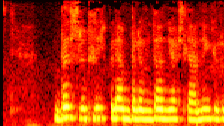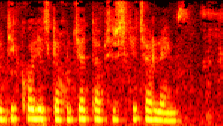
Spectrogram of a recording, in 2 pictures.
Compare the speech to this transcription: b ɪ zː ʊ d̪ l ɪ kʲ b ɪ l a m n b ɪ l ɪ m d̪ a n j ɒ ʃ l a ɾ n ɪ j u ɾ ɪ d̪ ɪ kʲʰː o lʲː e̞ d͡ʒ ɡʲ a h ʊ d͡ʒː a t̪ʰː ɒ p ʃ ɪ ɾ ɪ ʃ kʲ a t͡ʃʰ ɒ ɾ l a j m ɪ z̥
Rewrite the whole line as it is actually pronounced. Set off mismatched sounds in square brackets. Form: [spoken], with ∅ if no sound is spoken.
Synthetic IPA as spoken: b ɪ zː ʊ d̪ l ɪ kʲ b ɪ l a [∅] n b ɪ l ɪ m d̪ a n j ɒ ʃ l a ɾ n ɪ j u ɾ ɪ d̪ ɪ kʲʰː o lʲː e̞ d͡ʒ ɡʲ a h ʊ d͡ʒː a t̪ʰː ɒ p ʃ ɪ ɾ ɪ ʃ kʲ a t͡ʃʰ ɒ ɾ l a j m ɪ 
